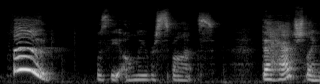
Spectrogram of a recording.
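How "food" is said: high, loud little chick cry; peeping gosling. Acted. Newborn gosling calling to the robot, high peeping cry. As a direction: peep it out like a hungry baby bird.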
